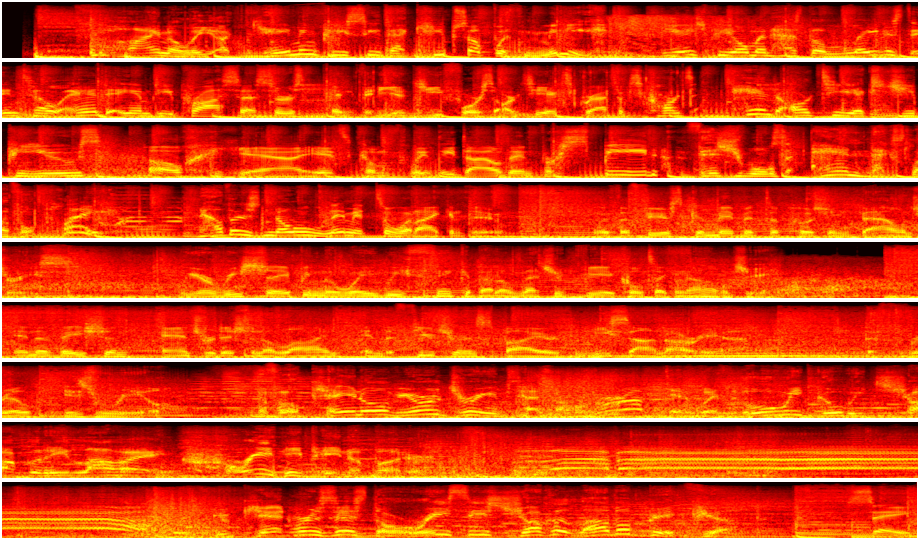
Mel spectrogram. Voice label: Commercials; Hartford, United States

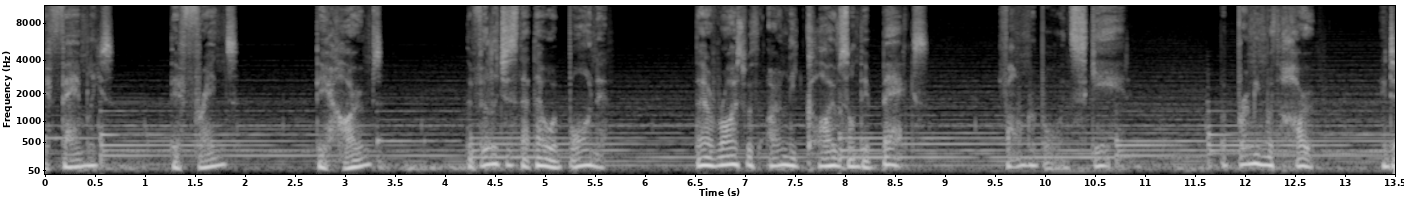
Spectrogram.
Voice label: Risk narration, en-AU

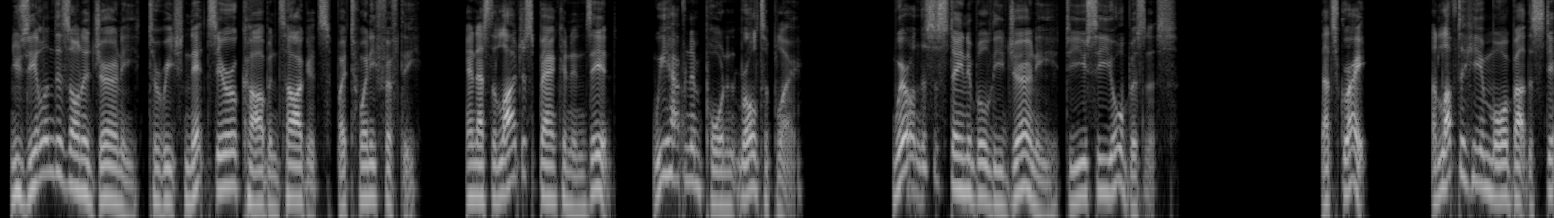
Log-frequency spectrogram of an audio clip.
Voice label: NZ Accent Elearning, new zealand natural

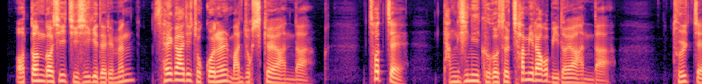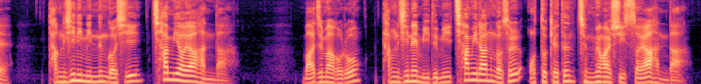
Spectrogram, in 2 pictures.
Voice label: Voice Actor; BigMouth Voices

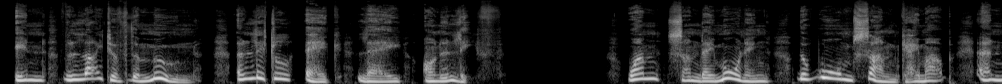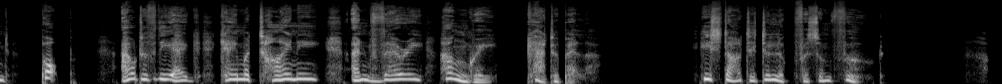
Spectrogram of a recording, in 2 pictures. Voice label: David Attenborough style; en-AU; The Very Hungry Caterpillar

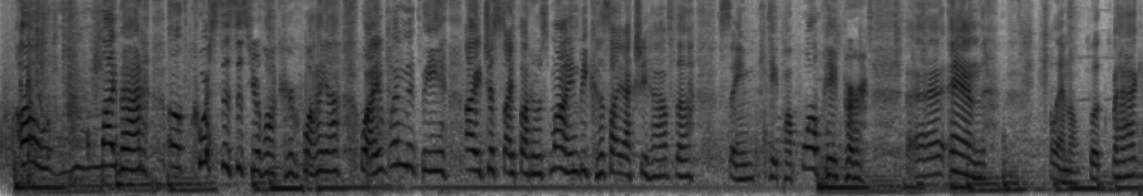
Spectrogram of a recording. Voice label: Animation

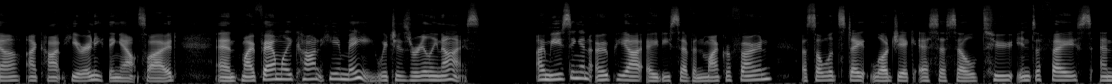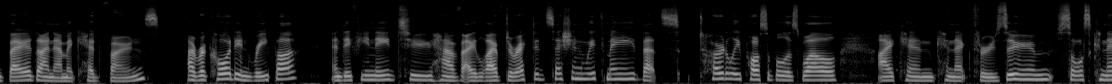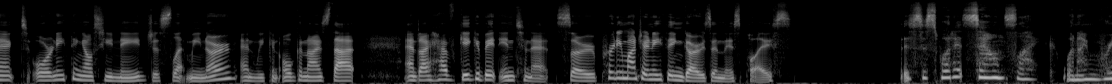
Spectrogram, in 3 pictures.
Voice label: VO Booth Raw Sample, australian natural; VO Booth Raw Sample Normalised; Sydney NSW, Australia; english

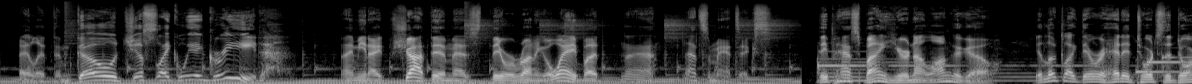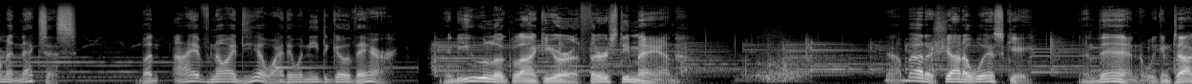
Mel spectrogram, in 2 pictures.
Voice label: Video Game, en-AU

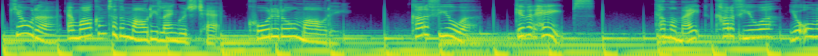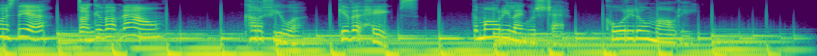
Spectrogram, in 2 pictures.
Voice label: Language Use Maori

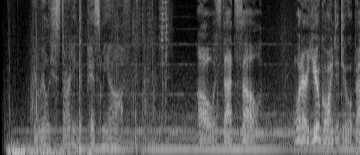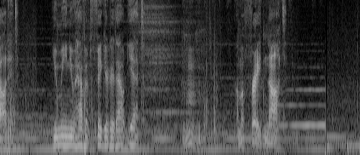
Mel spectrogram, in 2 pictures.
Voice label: Character; Naples, United States

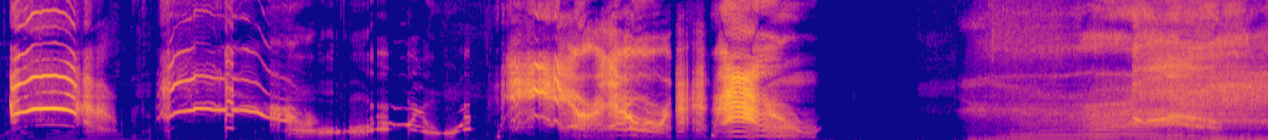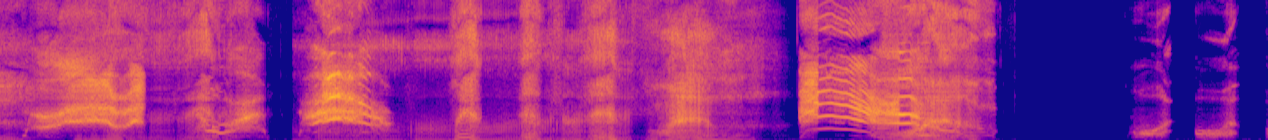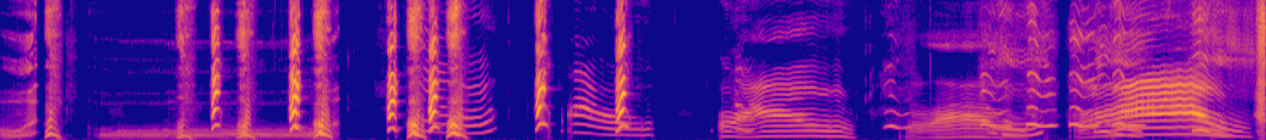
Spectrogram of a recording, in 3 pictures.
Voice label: Creature

